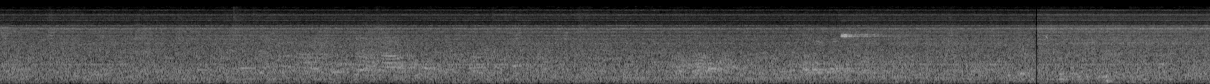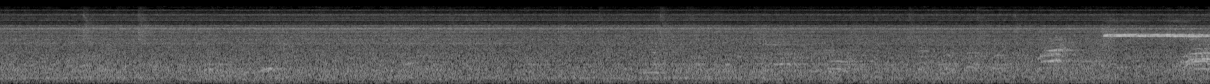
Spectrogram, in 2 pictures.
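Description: Referee's pea whistle: a short blast about a third of the way in, then a long trilling blast near the end that stops play as a player goes down. Under it, a steady outdoor hiss with faint distant shouts from players.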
